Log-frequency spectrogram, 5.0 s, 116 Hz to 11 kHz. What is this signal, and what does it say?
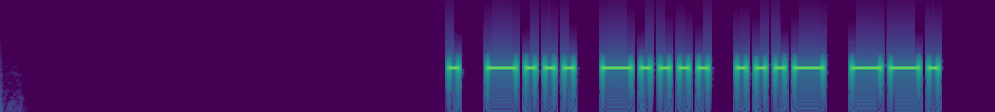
Morse code, heard as a keyed tone, about 25 wpm, 700 Hz. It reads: EB6VG
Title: DXCC-100 Call Signs - 5 Characters - Repeated 2x - 25wpm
